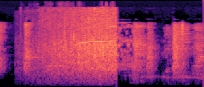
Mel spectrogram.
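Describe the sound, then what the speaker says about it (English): Children bathing produce broad splashing water noise in rough bursts, with brief breaks and a choppier patch toward the end. "the noise in the background, my daughters are taking baths"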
